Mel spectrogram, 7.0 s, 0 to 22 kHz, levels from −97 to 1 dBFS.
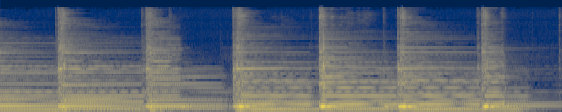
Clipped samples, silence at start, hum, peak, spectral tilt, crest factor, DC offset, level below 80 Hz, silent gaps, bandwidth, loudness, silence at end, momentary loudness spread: under 0.1%; 0 s; none; -4 dBFS; -6 dB/octave; 20 dB; under 0.1%; -56 dBFS; none; 16.5 kHz; -24 LUFS; 0 s; 12 LU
